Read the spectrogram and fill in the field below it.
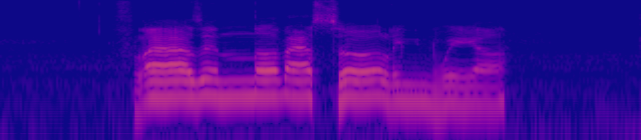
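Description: A man speaks close to a microphone in a loud, drawn-out, sing-song voice.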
